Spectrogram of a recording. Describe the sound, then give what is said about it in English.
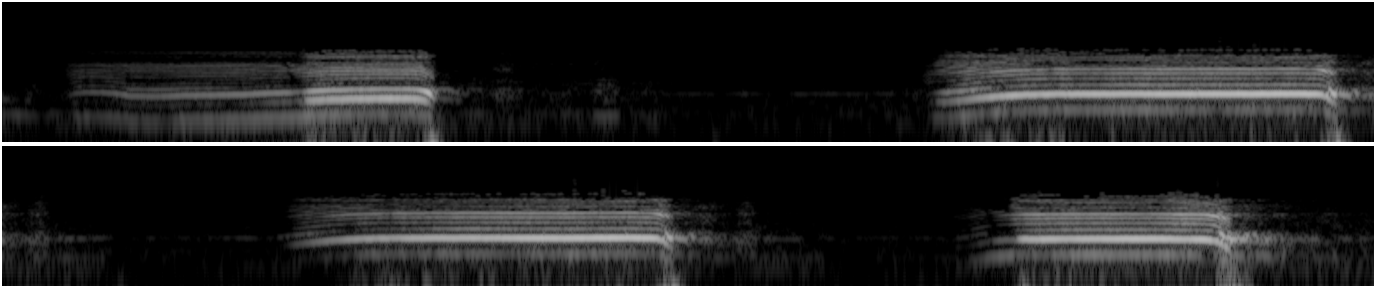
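A cow moos four times in a row, each call long and loud, with short pauses between them and no one talking. “I hear a cow.”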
